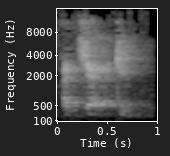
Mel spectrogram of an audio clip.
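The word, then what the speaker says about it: adjective: एडजेक्टिव, D silent ही होता है इसमें, एडजेक्टिव।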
